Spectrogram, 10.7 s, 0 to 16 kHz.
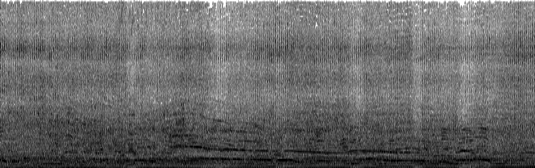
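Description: New Holland 3630 tractor's diesel engine pulling hard at full load in a tug-of-war. Loud crowd voices and shouting sound over it.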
